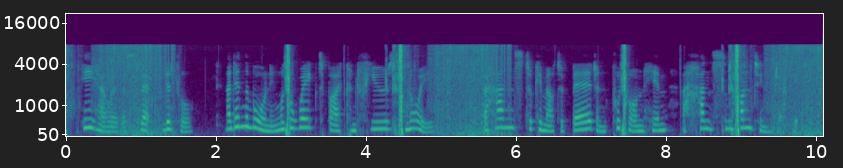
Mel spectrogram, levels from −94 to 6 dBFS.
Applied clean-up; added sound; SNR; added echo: none; Fire; 1 dB; none.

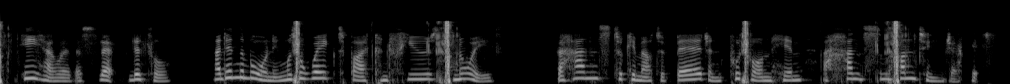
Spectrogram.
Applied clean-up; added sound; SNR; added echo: neural mask model Resemble Enhance denoiser.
